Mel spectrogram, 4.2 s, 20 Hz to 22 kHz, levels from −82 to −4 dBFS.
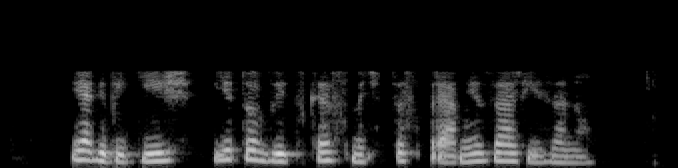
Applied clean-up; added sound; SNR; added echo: none; none; none; none.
